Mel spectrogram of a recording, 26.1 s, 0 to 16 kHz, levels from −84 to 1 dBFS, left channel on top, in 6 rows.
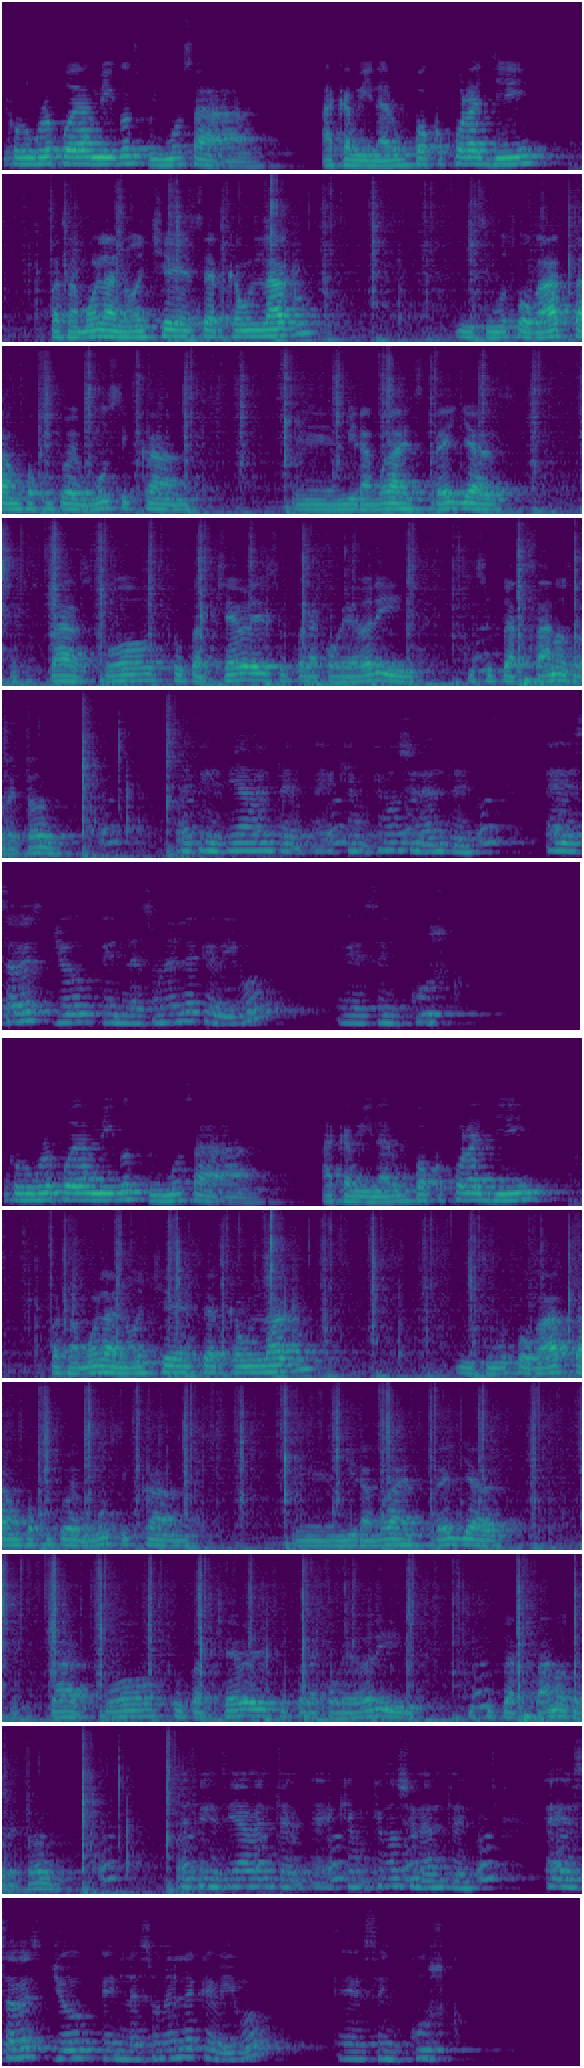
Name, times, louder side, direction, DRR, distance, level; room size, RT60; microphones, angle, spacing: voice 1, 0.0-1.9 2.4-4.1 4.7-6.7 7.7-10.1 10.9-12.5 13.1-16.2 16.5-17.8, left 3 dB, 30° left, 8 dB, 0.4 m, -39 dB
Run, 4.2-19.5, right 2 dB, 15° right, 0.7 m, -51 dB
sound 1, 16.6-16.8 17.1-17.3 17.6-17.8 18.1-18.3 18.7-18.9 19.3-19.4 19.8-20.0 20.4-20.6 20.9-21.1 21.5-21.7, right 3 dB, 75° right, 0.6 m, -52 dB
voice 2, 18.7-23.7 24.2-25.2, equal, 50° right, 2 dB, 1.9 m, -47 dB
14.5 x 6.5 x 2.8 m, 0.77 s
head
